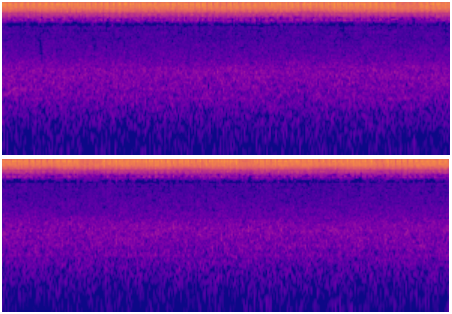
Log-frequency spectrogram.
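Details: High, sizzling trill of crickets at night, unbroken for the whole stretch, with a rapid, even pulse and a constant level. No birds, wind or voices.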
